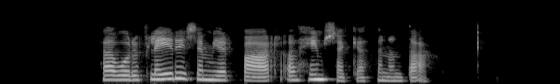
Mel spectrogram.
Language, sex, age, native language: Icelandic, female, 30-39, Icelandic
